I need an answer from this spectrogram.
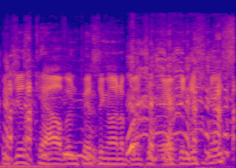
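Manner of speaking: talking through loud laughter; cracking up mid-sentence; laughing. Real, not acted. Laughing while describing a picture.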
